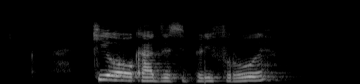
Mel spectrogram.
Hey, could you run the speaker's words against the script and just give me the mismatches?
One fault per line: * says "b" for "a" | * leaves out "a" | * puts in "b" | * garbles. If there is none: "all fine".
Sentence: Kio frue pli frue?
* says "okazis" for "frue"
